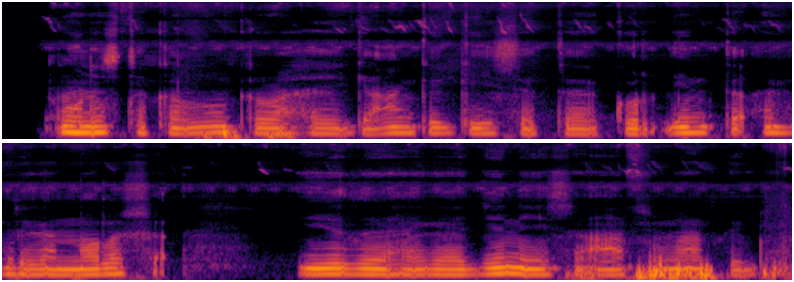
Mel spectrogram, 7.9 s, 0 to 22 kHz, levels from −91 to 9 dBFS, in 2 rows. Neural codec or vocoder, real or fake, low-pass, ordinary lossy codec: vocoder, 44.1 kHz, 128 mel bands every 256 samples, BigVGAN v2; fake; none; none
